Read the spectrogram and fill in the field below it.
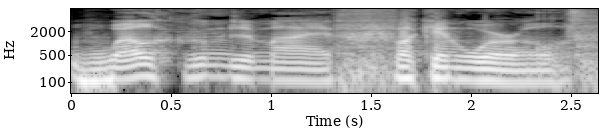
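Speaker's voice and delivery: mock drunken slurred speech. Retelling a tour guide's closing statement, imitating slurred drunk speech. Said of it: "slurred, almost in slow motion".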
